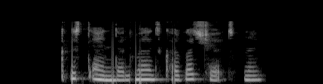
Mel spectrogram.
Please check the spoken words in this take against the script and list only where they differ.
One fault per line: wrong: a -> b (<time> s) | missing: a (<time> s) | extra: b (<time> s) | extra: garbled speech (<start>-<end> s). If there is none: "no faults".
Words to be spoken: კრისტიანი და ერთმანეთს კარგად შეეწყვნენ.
no faults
